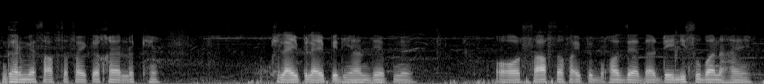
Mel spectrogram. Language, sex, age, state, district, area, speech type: Urdu, male, 30-45, Uttar Pradesh, Lucknow, urban, spontaneous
